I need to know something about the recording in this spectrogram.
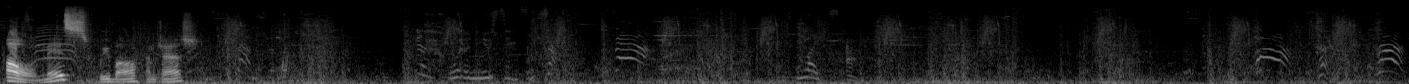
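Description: Electric blasts crackle and burst in a game battle.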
